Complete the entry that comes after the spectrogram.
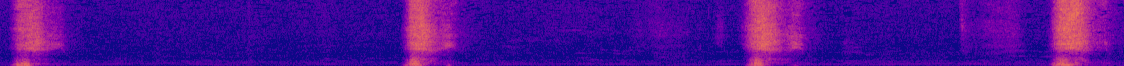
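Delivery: high, loud call, then breathy repeats; proclaiming shout. Acted. Preacher voices heaven's call over the church, shouting. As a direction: announce it like heaven calling.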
